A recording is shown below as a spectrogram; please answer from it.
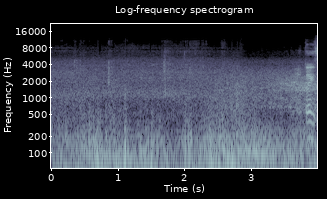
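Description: Wind buffeting the camera's microphone, an uneven low rumble.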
